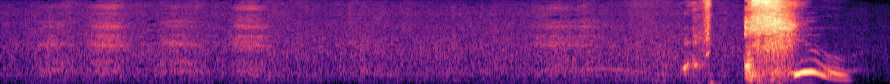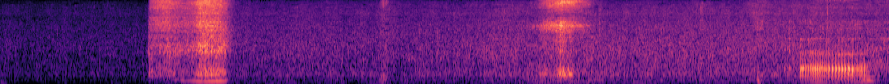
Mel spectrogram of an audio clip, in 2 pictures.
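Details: One sharp sneeze from a person who is sick, camping in a tent, with rain pattering on the tent and light background noise.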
